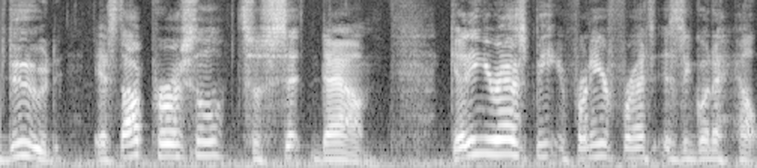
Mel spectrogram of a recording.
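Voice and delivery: normal talking voice

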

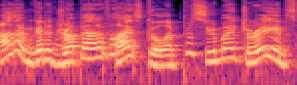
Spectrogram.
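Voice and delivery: high, loud, mocking voice. Doing an impression for the character Hillary: Addison impression. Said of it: "I better do an impression".

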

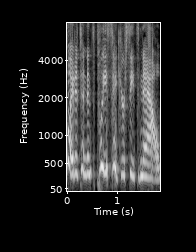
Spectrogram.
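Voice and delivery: put-on panicked, very loud, high, terrified voice. Retelling a flight attendant's announcement during turbulence: imitating a terrified flight attendant. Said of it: "I've never in my life heard a flight attendant so terrified".

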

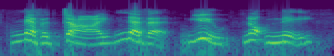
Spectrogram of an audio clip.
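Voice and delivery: very slow, loud, drawn-out snarled words. Ellie Mae, held by Fliss who warns her of that room, answers; snarling. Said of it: "Ellie Mae snarled".

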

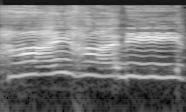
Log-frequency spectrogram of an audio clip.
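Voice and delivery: high, whining, clingy voice. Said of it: "and she was all".

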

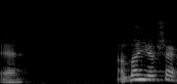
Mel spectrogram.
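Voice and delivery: suggestive, insinuating tone. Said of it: "Why are you saying it like that?".

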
